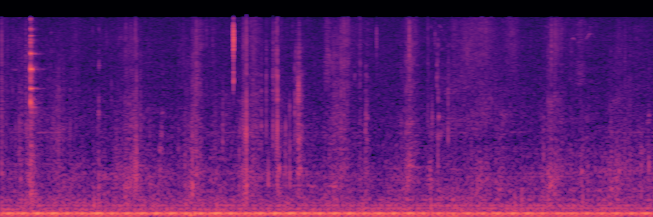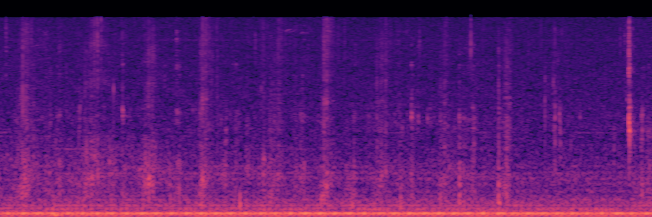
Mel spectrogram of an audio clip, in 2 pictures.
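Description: A person chewing a mouthful of crunchy cereal in milk, with irregular soft crunches and mouth clicks, over a steady low hum from a washing machine running.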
